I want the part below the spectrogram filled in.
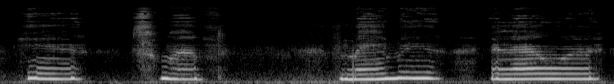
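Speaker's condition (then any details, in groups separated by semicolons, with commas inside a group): ALS; cause attributed to bacterial infection, treated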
